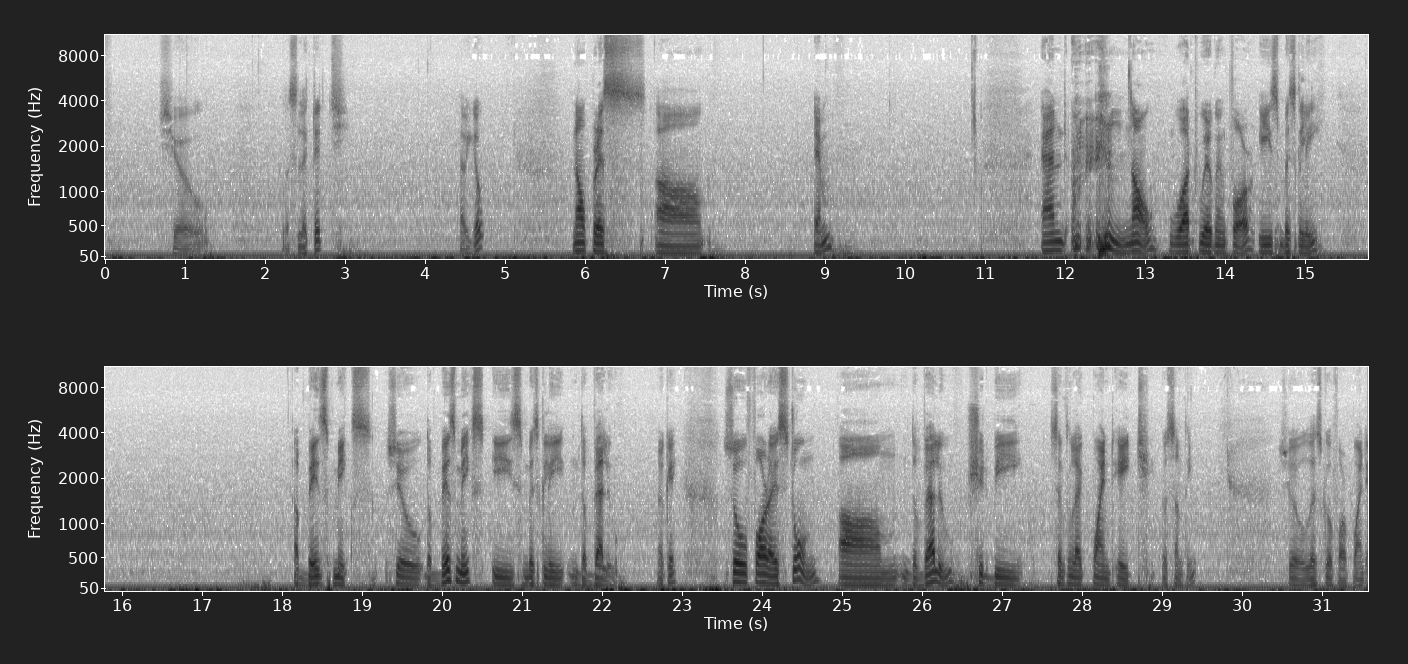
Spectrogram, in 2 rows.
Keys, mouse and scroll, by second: 1.0 click, 1.9 click, 4.0 click, 4.5 middle click, 4.8 click, 5.4 middle click, 5.7-7.8 drag, 7.8 middle click, 8.2-9.2 drag, 9.9 m, 10.9 middle click, 11.2 click, 11.3 middle click, 11.8 click, 15.7-18.5 drag, 19.9 click, 24.4 middle click, 25.1 click, 25.6 middle click, 26.7 click, 27.7 click, 29.2 click, 30.3 ., 30.5 KP_8, 31.0 KP_Enter.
